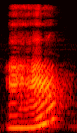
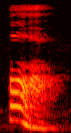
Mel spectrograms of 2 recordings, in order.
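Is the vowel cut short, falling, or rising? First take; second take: rising; falling. First: The pitch of the vowel rises. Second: The pitch of the vowel falls. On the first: "올라가거나" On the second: "내려오거나"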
